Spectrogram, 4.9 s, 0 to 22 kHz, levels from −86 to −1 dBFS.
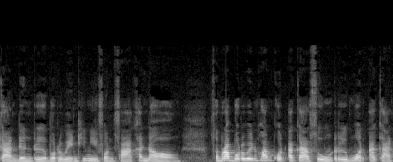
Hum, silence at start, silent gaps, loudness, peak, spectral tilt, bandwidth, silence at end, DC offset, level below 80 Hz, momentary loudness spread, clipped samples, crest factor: none; 0 s; none; -20 LUFS; 0 dBFS; -6 dB/octave; 15.5 kHz; 0 s; under 0.1%; -76 dBFS; 7 LU; under 0.1%; 20 dB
